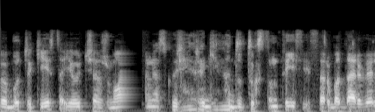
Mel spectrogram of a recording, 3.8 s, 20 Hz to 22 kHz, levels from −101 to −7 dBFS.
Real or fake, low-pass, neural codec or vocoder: real; 7.2 kHz; none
